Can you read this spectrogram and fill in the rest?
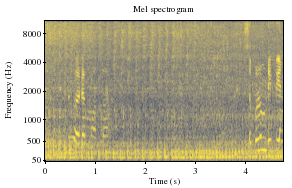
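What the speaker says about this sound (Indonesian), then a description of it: "Sebelum itu ada motor" Motorcycle passing along a residential street beside a home garden, its mid-pitched engine puttering steadily and loudly throughout while a person talks over it.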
